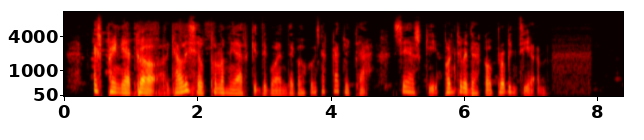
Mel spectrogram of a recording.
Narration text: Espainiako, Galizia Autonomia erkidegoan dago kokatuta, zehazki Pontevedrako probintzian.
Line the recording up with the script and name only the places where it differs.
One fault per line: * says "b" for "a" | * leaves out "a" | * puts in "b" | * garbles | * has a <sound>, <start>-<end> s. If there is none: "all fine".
all fine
